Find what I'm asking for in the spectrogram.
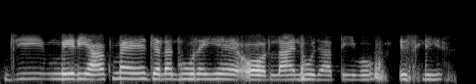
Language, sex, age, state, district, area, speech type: Hindi, female, 18-30, Madhya Pradesh, Hoshangabad, rural, conversation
